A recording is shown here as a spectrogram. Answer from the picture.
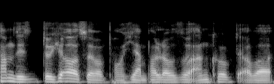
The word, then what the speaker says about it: Pohjanpalo: Ja, vielleicht hat Pohjanpalo, so wird er ausgesprochen, seine Kontakte spielen lassen.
